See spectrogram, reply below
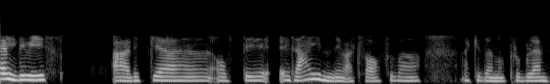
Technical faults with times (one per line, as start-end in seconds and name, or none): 0.00-5.51 G.729 codec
